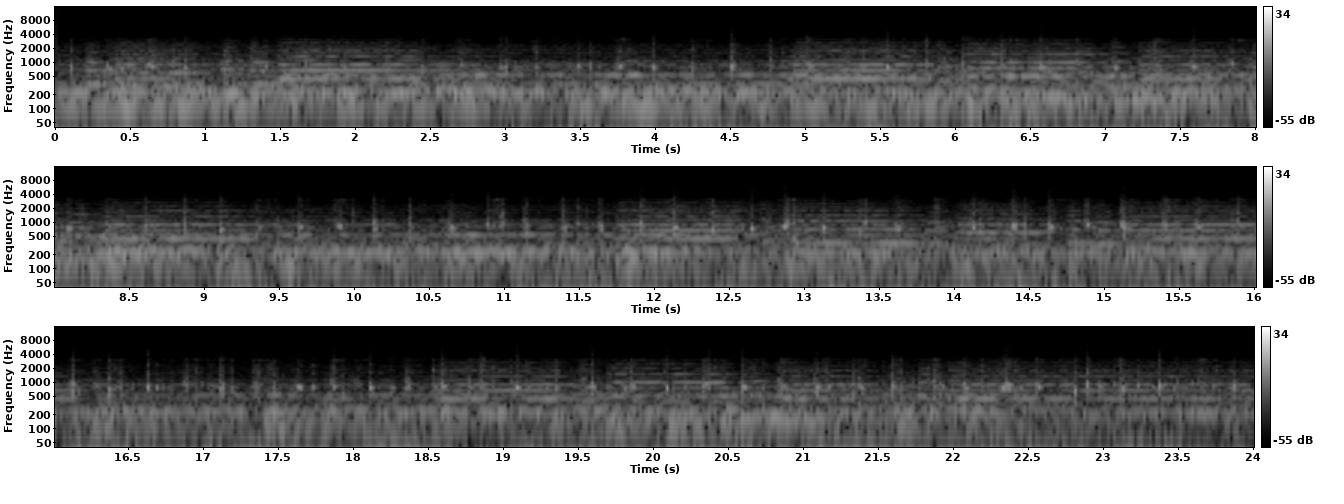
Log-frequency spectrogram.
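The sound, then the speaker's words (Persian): A horse gallops up a steep alley, its rapid hoofbeats clattering in an unbroken, steady rhythm that keeps an even loudness from start to finish. “بر آن جست و در آن شیب تند کوچه اسب به تازش درآورد.”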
